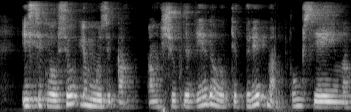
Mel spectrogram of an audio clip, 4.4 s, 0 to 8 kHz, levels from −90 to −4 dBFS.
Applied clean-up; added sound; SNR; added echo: neural mask model DeepFilterNet 3.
